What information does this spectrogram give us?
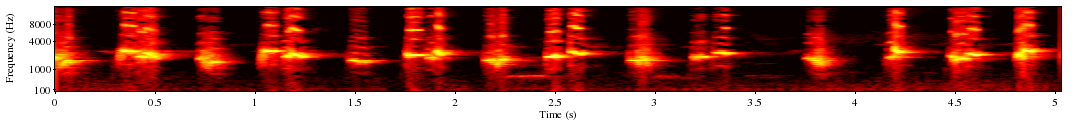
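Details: Sooty-headed bulbul singing ngobra song, described as sharp, clear and rapid, used as a tutor and a lure for wild birds; a lively string of bright whistled phrases, some warbled, with a brief pause near the end.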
